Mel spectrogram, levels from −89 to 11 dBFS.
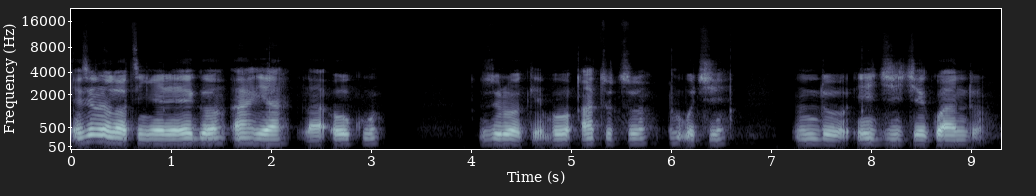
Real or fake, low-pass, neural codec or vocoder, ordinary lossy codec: fake; 19.8 kHz; vocoder, 44.1 kHz, 128 mel bands every 256 samples, BigVGAN v2; none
